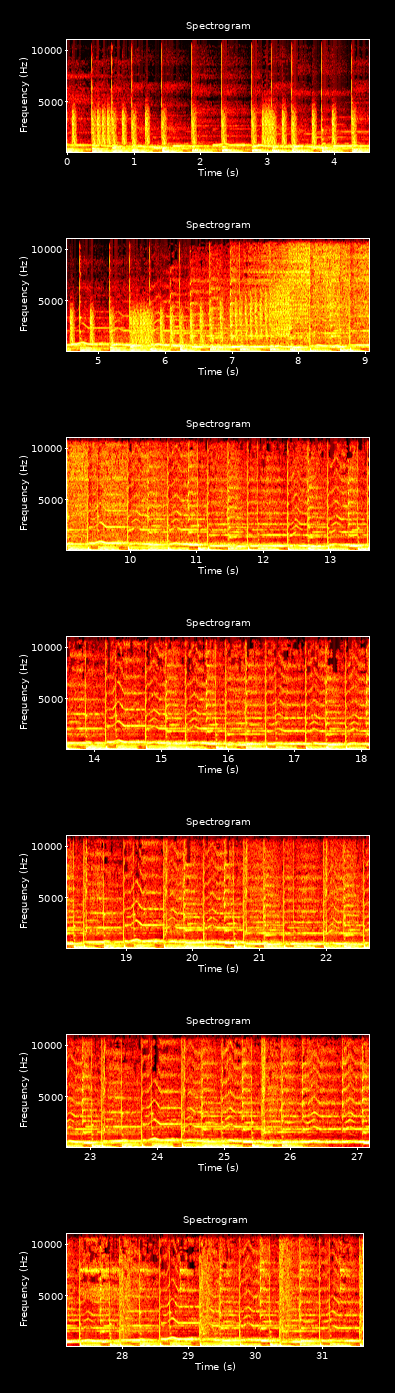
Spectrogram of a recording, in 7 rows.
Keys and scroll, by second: 0.0 5, 0.1 4, 1.4 Return, 3.2 Escape.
